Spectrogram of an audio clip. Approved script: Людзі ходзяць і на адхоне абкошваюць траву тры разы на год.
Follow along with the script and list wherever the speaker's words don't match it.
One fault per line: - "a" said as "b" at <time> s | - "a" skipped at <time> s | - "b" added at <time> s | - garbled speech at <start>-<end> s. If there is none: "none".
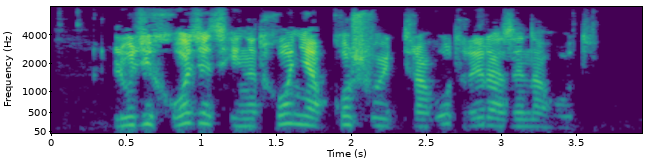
none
